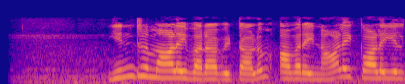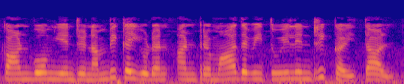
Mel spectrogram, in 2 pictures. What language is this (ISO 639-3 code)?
tam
